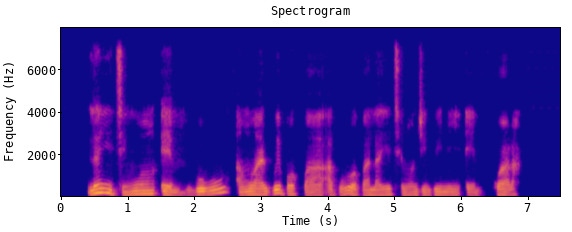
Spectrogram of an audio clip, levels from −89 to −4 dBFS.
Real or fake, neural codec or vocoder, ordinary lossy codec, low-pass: fake; codec, 16 kHz, 0.9 kbps, LongCat-Audio-Codec; none; 7.2 kHz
